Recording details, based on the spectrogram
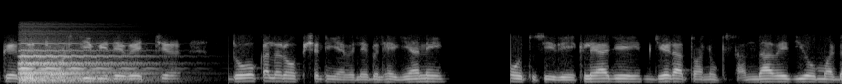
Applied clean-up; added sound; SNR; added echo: none; Organ; -4 dB; none.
